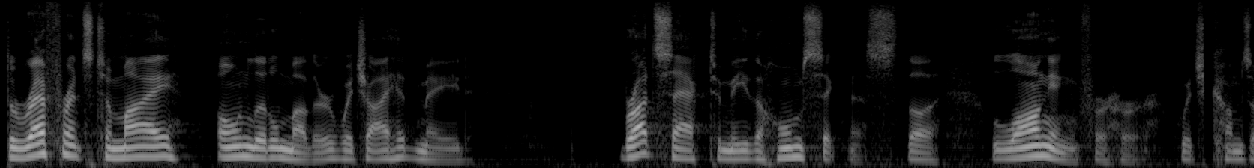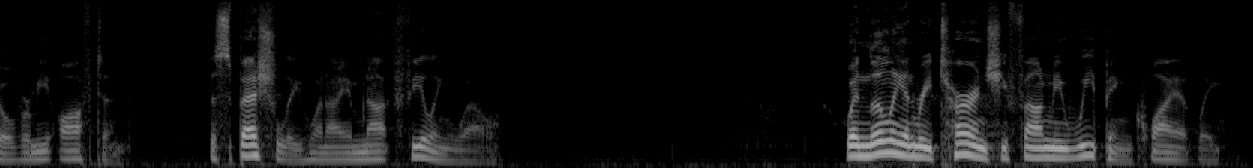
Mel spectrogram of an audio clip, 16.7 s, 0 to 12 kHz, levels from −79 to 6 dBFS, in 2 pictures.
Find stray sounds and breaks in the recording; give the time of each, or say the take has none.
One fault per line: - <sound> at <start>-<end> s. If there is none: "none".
none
